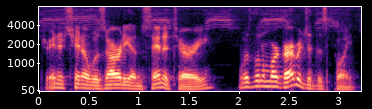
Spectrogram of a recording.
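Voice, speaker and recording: A man's voice: medium pitch, very animated, racing, fairly bright tone. A man hosting a visual novel playthrough, reading narration aloud and commenting casually. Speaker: gaming video host.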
